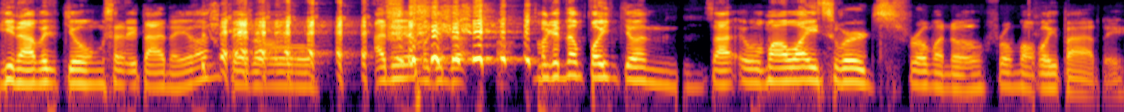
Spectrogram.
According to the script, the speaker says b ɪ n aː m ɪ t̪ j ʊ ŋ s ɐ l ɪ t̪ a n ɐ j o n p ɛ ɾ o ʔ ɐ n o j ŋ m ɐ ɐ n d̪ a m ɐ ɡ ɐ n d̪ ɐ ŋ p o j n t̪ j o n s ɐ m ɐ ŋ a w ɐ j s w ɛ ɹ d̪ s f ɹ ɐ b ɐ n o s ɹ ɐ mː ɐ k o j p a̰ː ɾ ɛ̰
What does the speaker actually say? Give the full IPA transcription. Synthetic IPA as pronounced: ɡ ɪ n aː m ɪ t̪ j ʊ ŋ s ɐ l ɪ t̪ a n ɐ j o n p ɛː ɾ o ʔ ɐ n o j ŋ m ɐ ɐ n d̪ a m ɐ ɡ ɐ n d̪ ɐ ŋ p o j n t̪ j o n s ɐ m ɐ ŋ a w a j s w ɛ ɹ d̪ s f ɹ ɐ m ɐ n o f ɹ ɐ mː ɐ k o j p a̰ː ɾ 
